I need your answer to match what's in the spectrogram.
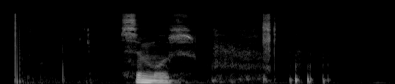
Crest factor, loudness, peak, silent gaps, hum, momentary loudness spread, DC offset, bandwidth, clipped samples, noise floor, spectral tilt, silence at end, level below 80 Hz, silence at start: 22 dB; -29 LUFS; -10 dBFS; none; none; 24 LU; under 0.1%; 11.5 kHz; under 0.1%; -73 dBFS; -5.5 dB/octave; 0.85 s; -46 dBFS; 0.15 s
